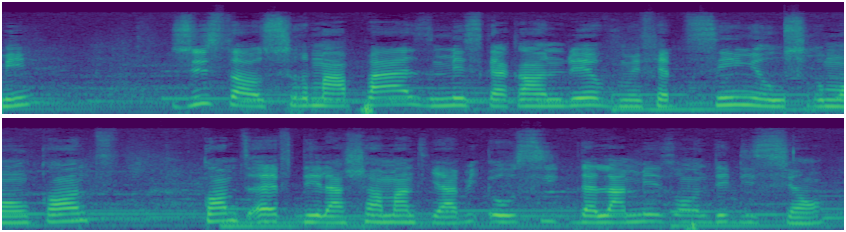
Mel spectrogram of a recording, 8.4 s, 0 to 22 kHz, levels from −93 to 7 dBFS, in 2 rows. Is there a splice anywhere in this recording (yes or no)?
yes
